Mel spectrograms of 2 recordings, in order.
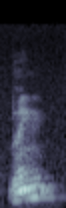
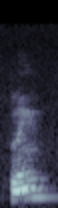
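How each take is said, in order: No difference in how they are said.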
